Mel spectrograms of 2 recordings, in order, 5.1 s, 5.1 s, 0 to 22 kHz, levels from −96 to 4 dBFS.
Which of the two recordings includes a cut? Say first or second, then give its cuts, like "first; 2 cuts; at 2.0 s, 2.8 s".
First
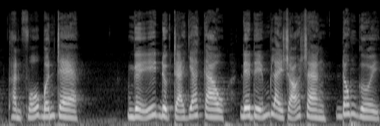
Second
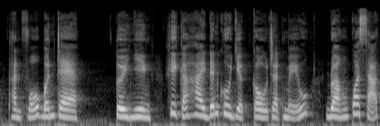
second; 1 cut; at 1.4 s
